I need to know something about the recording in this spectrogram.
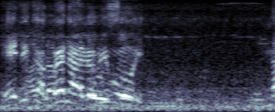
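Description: Speech: a man's voice for about a second, then a short pause.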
